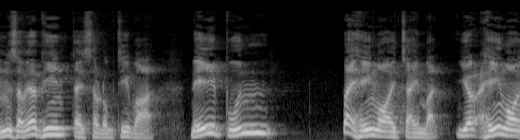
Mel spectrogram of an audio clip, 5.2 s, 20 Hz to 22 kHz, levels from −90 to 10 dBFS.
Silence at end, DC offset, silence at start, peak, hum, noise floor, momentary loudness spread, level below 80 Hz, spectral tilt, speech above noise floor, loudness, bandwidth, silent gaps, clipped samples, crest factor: 0 s; under 0.1%; 0 s; -4 dBFS; none; -65 dBFS; 8 LU; -62 dBFS; -7 dB/octave; 49 dB; -18 LUFS; 13.5 kHz; none; under 0.1%; 14 dB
